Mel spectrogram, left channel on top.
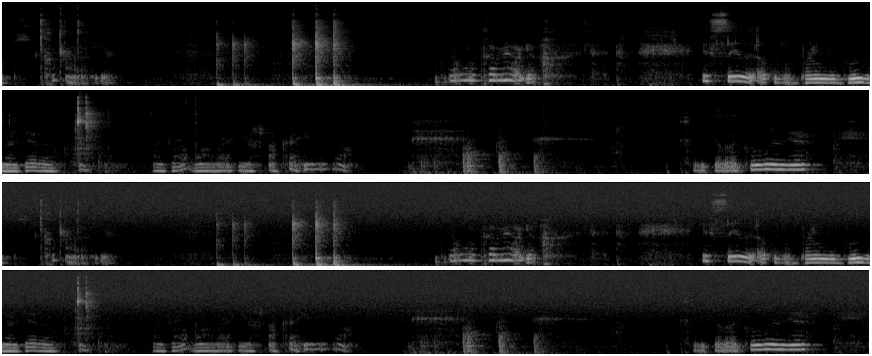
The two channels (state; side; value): noise; right; hiss, 4 dB below the sound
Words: Come out here. Don't want to come out, y'all. It's sealed up with a brand new glue, and I got one right here. Okay, here we go. So we got our glue in there.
